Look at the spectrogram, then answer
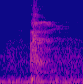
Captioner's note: sighs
